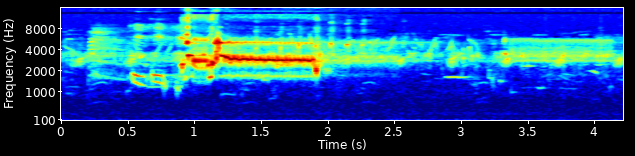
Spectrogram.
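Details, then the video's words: A red-winged blackbird gives a few short gurgling notes, then a harsh, buzzy trill lasting about a second, followed by fainter trailing buzzes. "صوت طير احمر الجناحين"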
